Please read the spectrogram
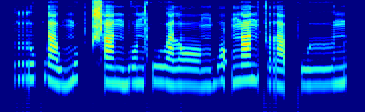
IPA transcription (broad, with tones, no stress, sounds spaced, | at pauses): r u˦˥ k̚ l a˨˩ w m u˥˩ k̚ t͡ɕʰ a˧ n b o˧ n k w u˨˩ a̯ l ɔː˩˦ ŋ b ɔ˥˩ ʔ ŋ a˥˩ n k r a˨˩ p̚ k w ɯː˦˥ n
